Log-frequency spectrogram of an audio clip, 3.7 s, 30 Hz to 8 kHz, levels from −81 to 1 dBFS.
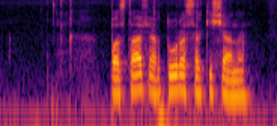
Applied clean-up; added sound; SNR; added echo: none; none; none; none.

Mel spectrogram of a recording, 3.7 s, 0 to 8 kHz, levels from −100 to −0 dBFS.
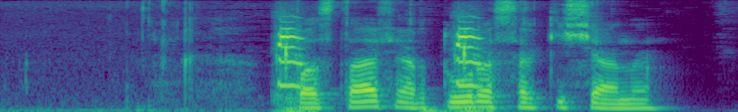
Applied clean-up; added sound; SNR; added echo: classical method log-MMSE.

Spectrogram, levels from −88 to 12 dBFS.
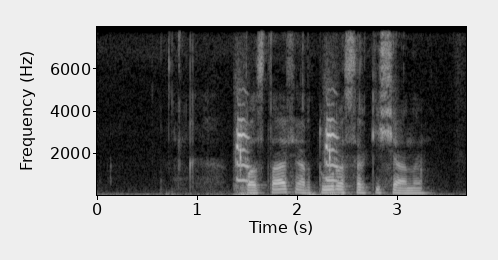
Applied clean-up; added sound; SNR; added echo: none; Meow; -2 dB; none.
